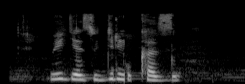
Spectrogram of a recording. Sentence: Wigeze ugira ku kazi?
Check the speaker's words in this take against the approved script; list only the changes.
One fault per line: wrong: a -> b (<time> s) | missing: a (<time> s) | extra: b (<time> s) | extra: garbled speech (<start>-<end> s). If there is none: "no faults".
no faults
